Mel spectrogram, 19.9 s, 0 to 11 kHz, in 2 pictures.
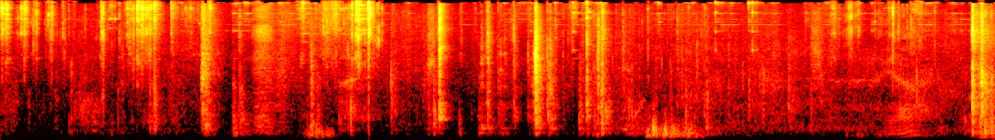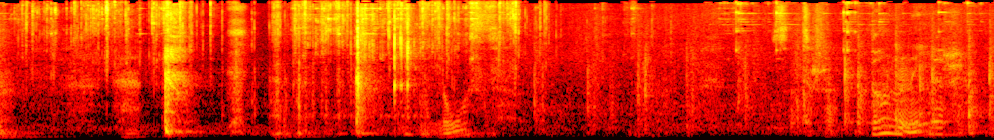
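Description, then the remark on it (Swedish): Keys jangle and clink against a lock, with sharp metallic clicks as someone closes and locks a door behind them, then a run of irregular thudding footsteps going down a flight of stairs toward the laundry room and more key rattling as a door is unlocked, all fairly loud and busy. “Del 1 här nu är att jag kommer att gå ut genom dörren, stänga den efter mig och låsa. Gå ner en trappa, låsa upp.”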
